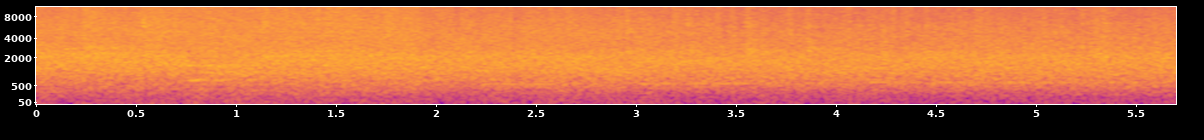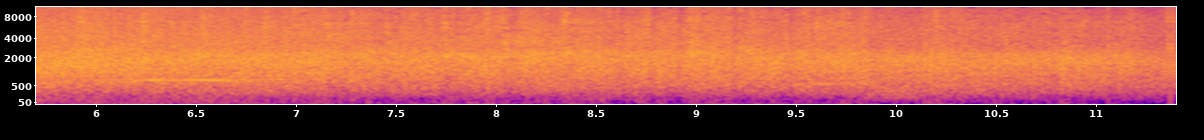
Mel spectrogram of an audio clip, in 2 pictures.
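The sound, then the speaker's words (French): A standing ovation from an audience at a tribute in Haiti, dense and loud sustained applause that continues throughout and thins slightly toward the end. “je vais vous demander de vous mettre debout et de faire une ovation spéciale pour Mika”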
